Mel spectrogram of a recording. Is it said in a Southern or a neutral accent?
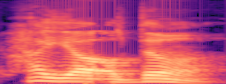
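Southern. It is said in a Southern accent.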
